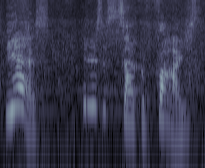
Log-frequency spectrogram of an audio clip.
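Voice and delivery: plain reading voice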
